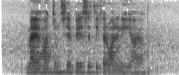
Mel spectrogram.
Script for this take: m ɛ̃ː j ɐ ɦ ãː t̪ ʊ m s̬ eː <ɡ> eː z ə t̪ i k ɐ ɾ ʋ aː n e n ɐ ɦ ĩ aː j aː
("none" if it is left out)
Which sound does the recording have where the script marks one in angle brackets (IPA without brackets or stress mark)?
b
